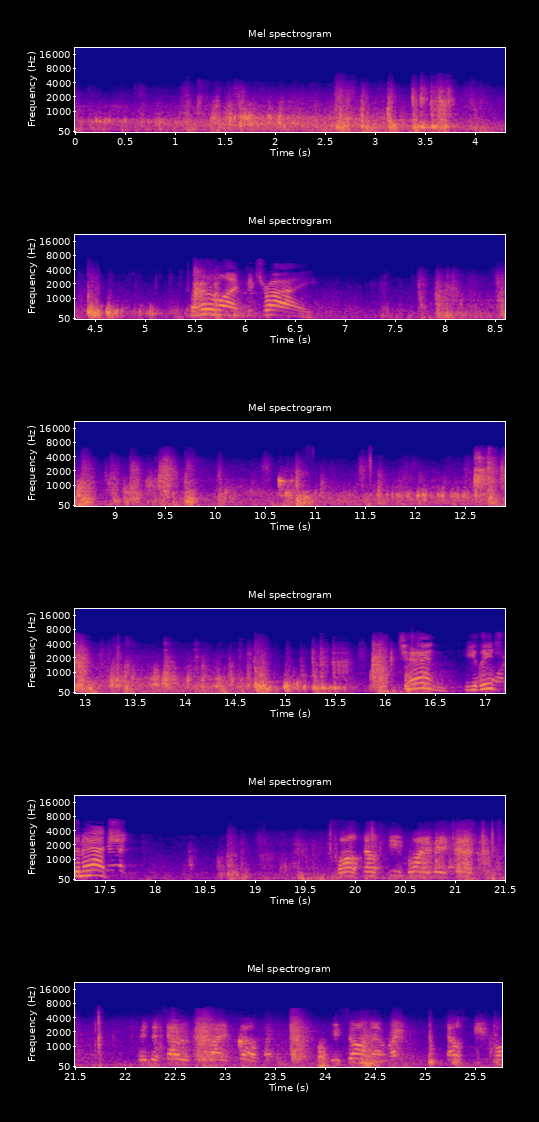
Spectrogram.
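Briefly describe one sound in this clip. Voices and bowling noise echo through a large hall.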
